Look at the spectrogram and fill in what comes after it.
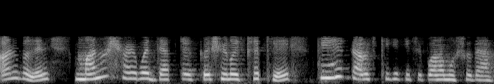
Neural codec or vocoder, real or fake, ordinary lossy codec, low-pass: codec, 16 kHz, 0.5 kbps, X-Codec, HuBERT features, trained on balanced general audio; fake; AAC, 24 kbps; 3.6 kHz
